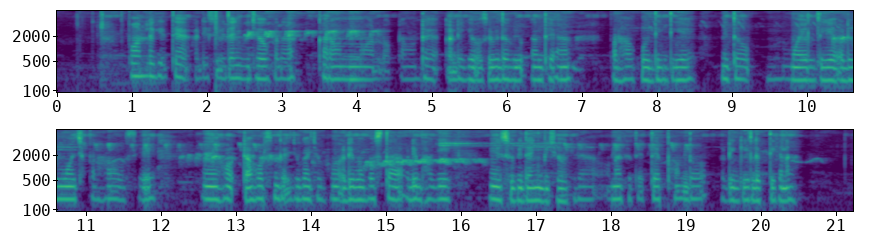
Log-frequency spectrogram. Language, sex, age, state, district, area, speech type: Santali, female, 30-45, West Bengal, Birbhum, rural, spontaneous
